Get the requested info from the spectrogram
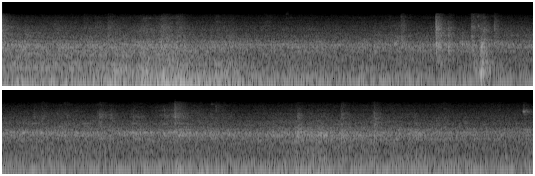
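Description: Steady low hum of room noise, with a few scattered light clicks and knocks; the sharpest knock comes just before the five-second mark.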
